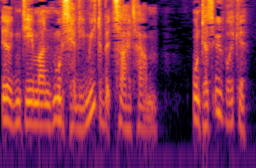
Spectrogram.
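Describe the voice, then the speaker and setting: A woman's voice: extremely low pitch, fairly quick, warm tone, slightly rough, no echo, studio quality, full character voice. A woman playing a guarded housekeeper with a past in prison, giving curt answers in a radio play.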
